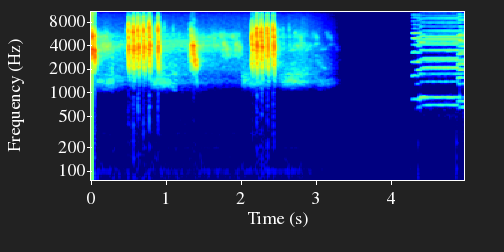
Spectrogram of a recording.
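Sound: sparrow chirping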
